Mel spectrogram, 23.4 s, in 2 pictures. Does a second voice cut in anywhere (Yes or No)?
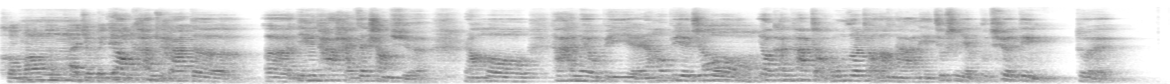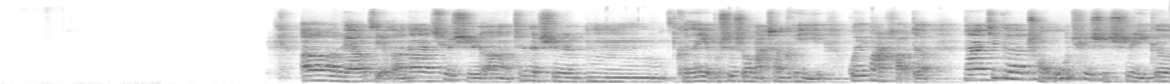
Yes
